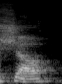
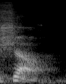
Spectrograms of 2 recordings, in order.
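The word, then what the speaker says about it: Kjell: Now, okay, so I had a friend named Shell, and it's spelled just like this. It's a Danish name, and K-J-E-L-L, but I think I've heard Ethan say this is Kelsin. My friend's name was Shell, and he was a guy.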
